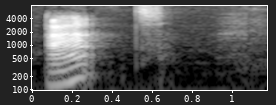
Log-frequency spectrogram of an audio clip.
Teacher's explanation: So with the sukoon we have at, and when you say at, you'll notice you have to let a bit of air through the teeth, but it's not an echo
